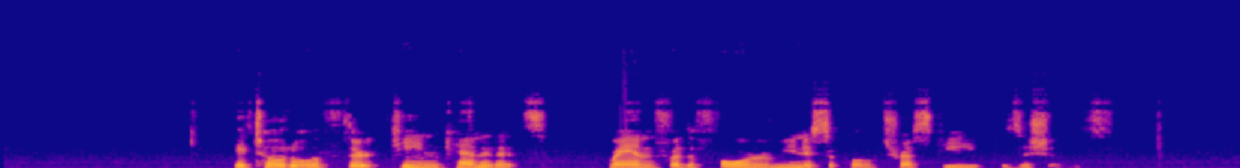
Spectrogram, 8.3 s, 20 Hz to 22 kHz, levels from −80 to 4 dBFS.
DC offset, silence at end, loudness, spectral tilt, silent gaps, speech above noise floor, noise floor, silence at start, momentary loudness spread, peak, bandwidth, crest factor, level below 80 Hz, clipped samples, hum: under 0.1%; 0.9 s; -18 LUFS; -4.5 dB/octave; none; 47 dB; -65 dBFS; 1.55 s; 12 LU; -2 dBFS; 9.6 kHz; 18 dB; -60 dBFS; under 0.1%; none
